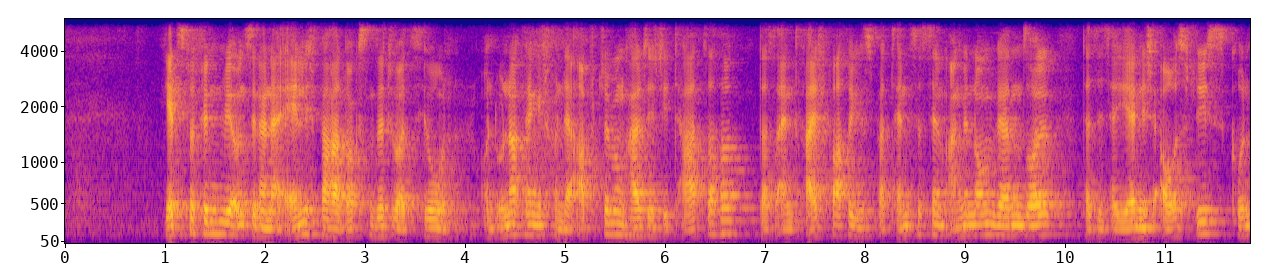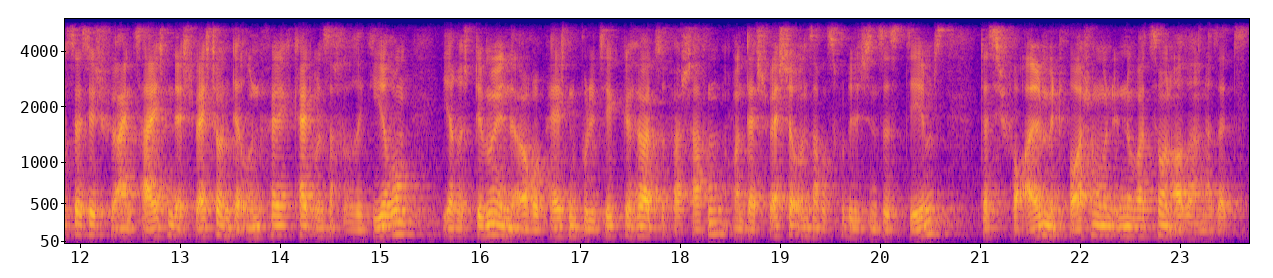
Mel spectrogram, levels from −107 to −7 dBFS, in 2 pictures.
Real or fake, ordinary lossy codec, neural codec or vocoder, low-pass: real; Opus, 64 kbps; none; 5.4 kHz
